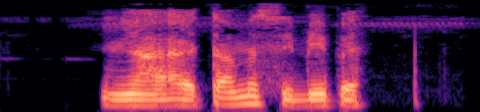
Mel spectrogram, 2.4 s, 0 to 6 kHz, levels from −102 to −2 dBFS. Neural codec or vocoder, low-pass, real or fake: none; 5.4 kHz; real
